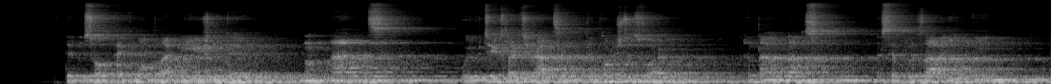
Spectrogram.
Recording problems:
room echo; strong; dies away in 3 s
off-mic speech; far

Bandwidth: 18.5 kHz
